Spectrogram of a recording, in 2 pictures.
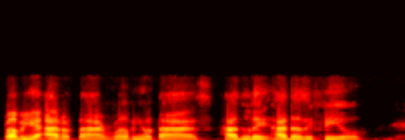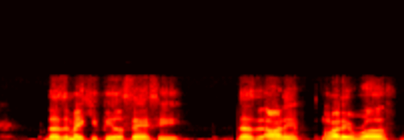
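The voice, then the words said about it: Country accent. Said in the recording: “my country accent ... in my own special little accent”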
